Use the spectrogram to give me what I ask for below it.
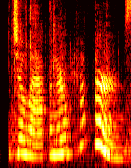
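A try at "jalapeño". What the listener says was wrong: Actually, in Spanish, the J is pronounced more like an H.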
